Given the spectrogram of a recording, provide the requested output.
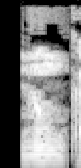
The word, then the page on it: nunca: espagnol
